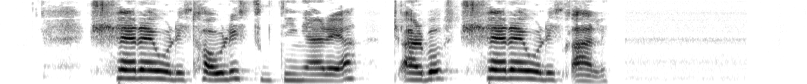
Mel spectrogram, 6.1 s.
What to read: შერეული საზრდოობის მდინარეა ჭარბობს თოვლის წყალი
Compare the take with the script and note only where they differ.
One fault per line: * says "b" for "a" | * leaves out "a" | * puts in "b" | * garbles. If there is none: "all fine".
* says "თოვლის" for "საზრდოობის"
* says "შერეული" for "თოვლის"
